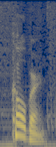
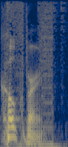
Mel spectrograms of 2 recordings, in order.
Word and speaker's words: Cockburn: Kofi Coburn. – No. That's not how you say it. – That's how they say it. – Coburn? – How do they pronounce it? – I've heard Cockburn.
